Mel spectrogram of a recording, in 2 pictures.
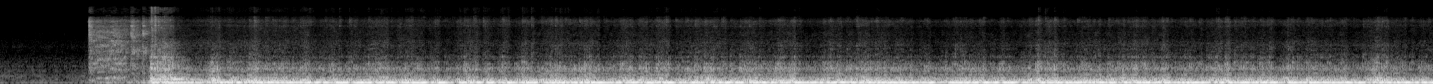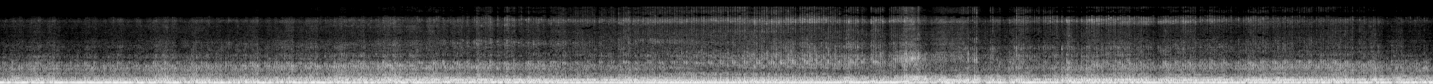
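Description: Dodge Viper's 8.4-litre V10, fitted with Stage II heads and cam, Belanger long-tube headers and a 3-inch catless exhaust, cranks and fires about a second in and then idles loudly, echoing in an underground parking garage. Its pitch dips and rises briefly a few seconds before the end, and it then moves off.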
